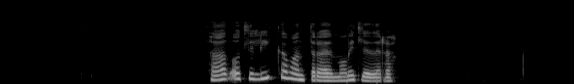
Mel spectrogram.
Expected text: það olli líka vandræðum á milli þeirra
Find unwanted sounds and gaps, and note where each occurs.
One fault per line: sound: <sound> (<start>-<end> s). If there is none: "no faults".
no faults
